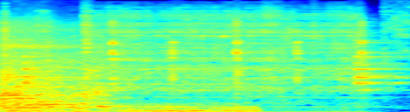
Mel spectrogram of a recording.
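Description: Exhibit clock mechanism running: a hissing whir with light, rapid clicks about five a second, fading and cutting off just before the end.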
